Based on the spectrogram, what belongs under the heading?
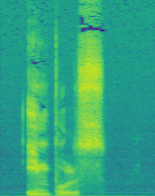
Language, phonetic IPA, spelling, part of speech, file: Polish, [ˈĩmpuls], impuls, noun, Pl-impuls.ogg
